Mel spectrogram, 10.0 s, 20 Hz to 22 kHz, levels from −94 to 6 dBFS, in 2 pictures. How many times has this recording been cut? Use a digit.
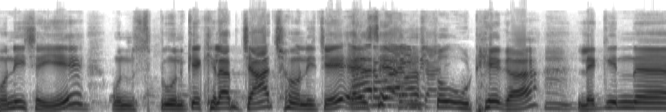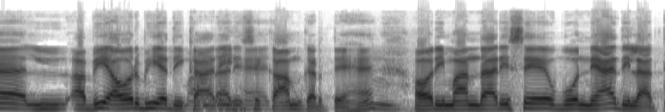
2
